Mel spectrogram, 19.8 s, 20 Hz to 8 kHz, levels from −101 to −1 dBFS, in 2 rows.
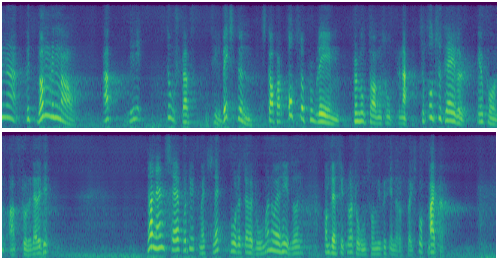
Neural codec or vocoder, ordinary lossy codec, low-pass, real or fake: codec, 24 kHz, 0.5 kbps, DualCodec; none; 7.2 kHz; fake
